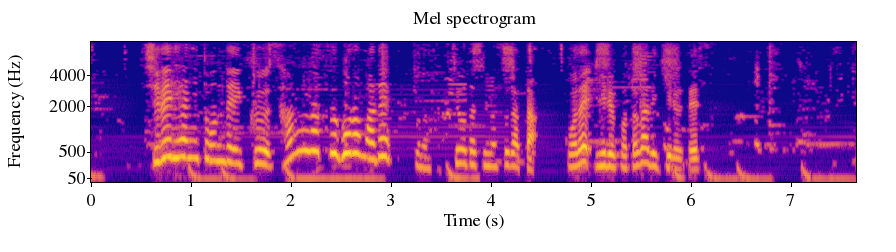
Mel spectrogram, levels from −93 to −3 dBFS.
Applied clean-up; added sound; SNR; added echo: classical method spectral subtraction.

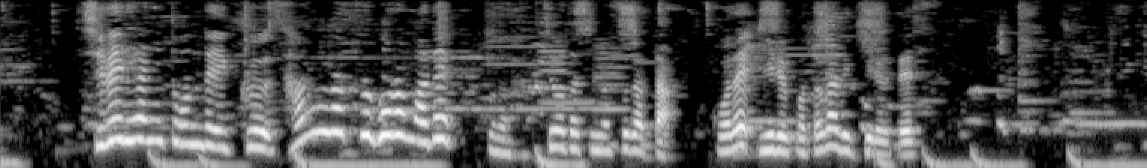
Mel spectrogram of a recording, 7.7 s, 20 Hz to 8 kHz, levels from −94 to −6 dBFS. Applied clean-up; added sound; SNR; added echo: classical method Wiener filter.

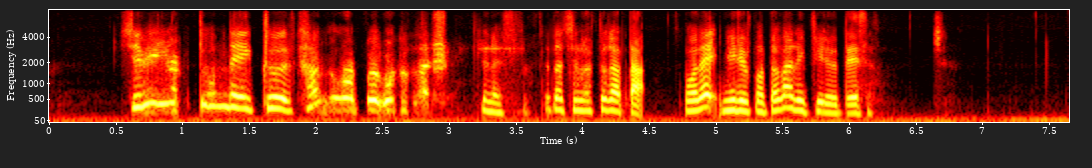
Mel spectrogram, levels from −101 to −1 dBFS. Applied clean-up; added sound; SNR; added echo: neural diffusion model UNIVERSE++.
